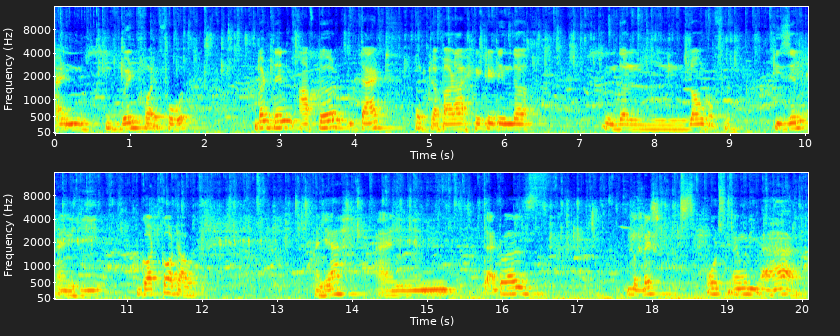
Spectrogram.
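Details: Male speaker with self-reported stammer; phrase restarted after long pauses with voiced sounds; stuttering.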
